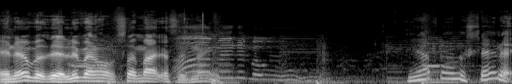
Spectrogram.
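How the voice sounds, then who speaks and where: A man's fairly high pitch with very wide pitch swings, over music in the background. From Arkansas, American South. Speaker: blues singer. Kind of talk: interview answer. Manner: blunt, profane.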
